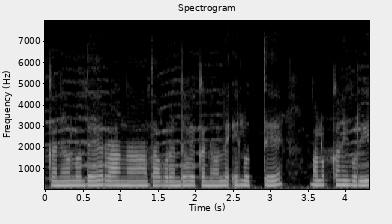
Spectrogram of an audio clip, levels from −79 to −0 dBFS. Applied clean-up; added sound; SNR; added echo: none; none; none; none.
